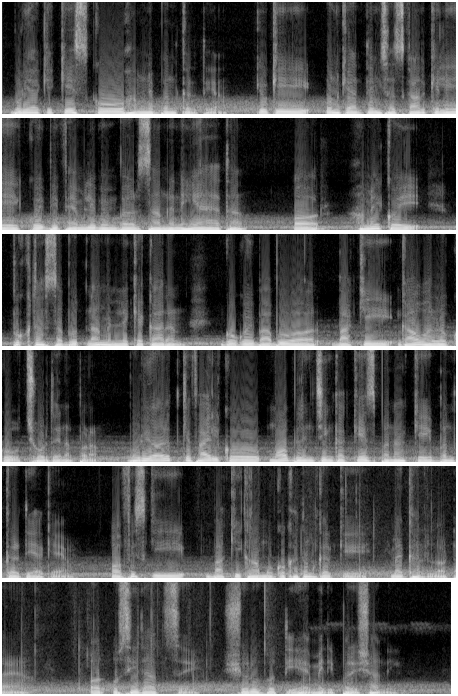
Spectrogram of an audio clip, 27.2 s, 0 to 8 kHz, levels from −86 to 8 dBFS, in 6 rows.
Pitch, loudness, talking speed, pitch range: 100 Hz, -10 LUFS, 170 wpm, 95-110 Hz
